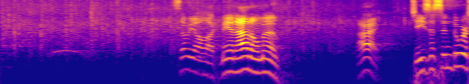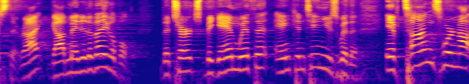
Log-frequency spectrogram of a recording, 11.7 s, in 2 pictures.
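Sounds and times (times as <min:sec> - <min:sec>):
audience applause: 0:00.0 - 0:05.4
speech: 0:02.2 - 0:03.6, 0:04.5 - 0:11.7.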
